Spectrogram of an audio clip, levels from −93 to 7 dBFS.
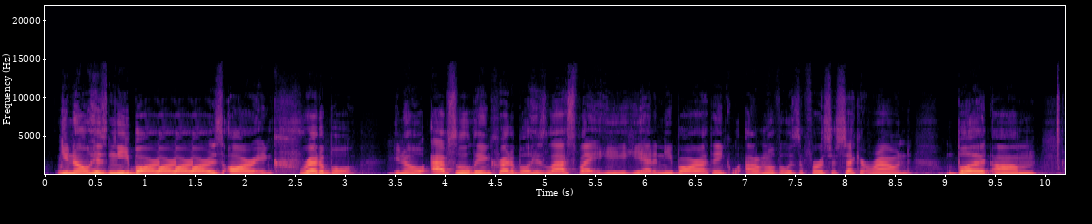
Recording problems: audio stuttering; at 1 s

